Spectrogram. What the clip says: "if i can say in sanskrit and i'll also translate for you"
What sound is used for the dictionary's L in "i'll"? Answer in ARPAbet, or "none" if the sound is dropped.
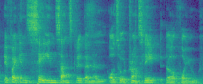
L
